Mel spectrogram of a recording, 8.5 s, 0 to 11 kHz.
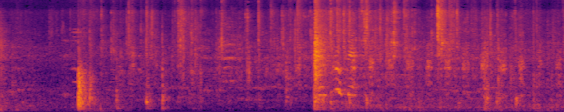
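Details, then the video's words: Male Golden Retriever, excited to see his owner and kept behind a gate, panting and snuffling in short irregular bursts with sharp broadband knocks at about 1.2 and 4.7 seconds; people talk nearby throughout. "Golden Retriever Boy) Is Still Excited To See Me"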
